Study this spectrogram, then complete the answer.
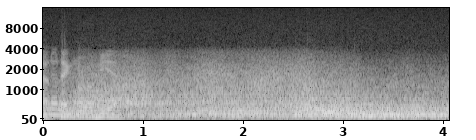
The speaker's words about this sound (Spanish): Parece un F-16. Nos están sobrevolando los muchachos de la Fuerza Aérea,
